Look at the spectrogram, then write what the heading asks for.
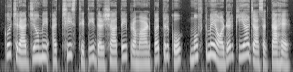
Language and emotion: Hindi, neutral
